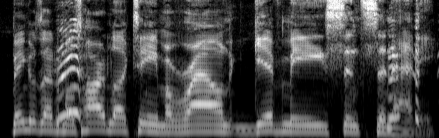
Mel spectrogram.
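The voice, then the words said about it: Gus Johnson impression. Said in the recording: “Gus Johnson impersonation.”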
